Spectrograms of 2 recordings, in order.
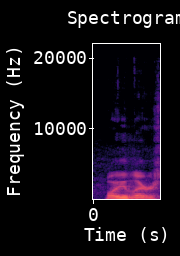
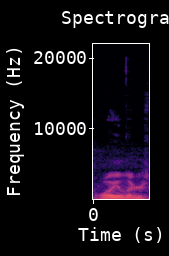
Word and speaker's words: Euler: number e is called euler's number okay and the way it's spelled it looks like it should be said euler but uh it's uh pronounced euler's number okay and it has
